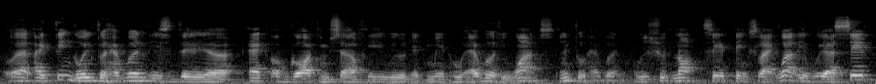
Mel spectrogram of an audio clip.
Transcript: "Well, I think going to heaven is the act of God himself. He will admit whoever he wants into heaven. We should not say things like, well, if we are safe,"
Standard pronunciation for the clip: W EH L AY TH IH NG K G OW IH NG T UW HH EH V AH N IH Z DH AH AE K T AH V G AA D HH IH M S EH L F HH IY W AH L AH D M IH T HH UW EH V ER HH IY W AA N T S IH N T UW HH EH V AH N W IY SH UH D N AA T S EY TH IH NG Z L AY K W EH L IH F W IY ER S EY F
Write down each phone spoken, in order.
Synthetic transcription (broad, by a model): W EH L AY T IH NG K G OW IH NG T UW HH EH V AH N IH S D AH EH K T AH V G AA D HH IH M S EH L F HH IY W AH L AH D M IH T HH UW EH V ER HH IY W AA N T S IH N T UW HH EH V AH N W IY SH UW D N AA T S EY T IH NG S L AY K W EH L IH F W IY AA S EY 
